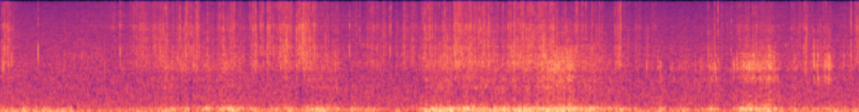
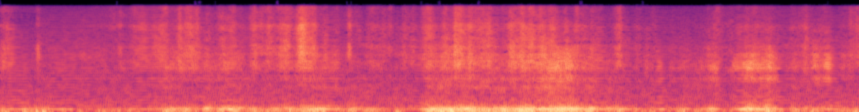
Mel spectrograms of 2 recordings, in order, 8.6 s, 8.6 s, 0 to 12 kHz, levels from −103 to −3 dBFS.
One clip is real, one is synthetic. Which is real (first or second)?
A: first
